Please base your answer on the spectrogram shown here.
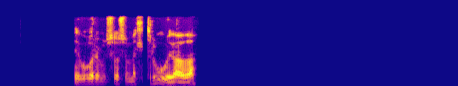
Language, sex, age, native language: Icelandic, male, 40-49, Icelandic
